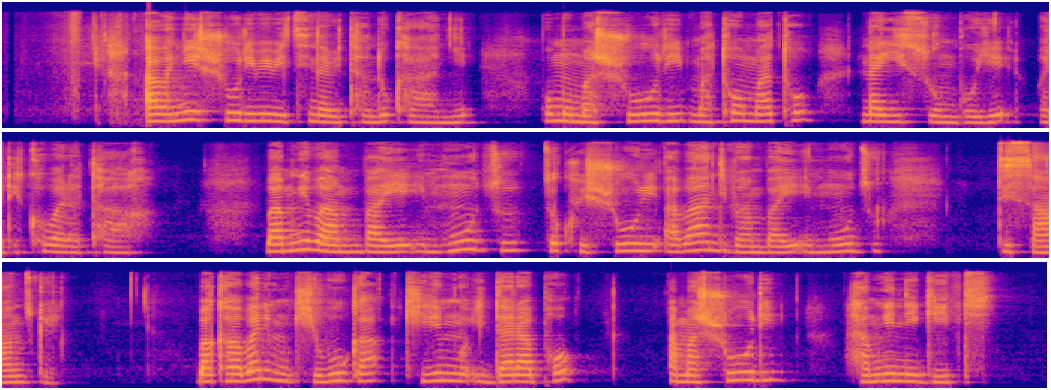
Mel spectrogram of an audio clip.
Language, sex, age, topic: Rundi, female, 18-24, education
